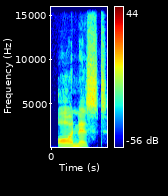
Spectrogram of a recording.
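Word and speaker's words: honest: important word यहां पर spelling लिखी हुई है एच से लेकिन इस वर्ड का जो बोलने का तरीका है उसमें एच साइलेंट है आप सिर्फ इसमें यहां से शुरुआत करोगे बोलने की तो इसका पहला जो वर्ड है यह क्या है ऑनेस्ट यहां पे ऑ वर्ड आएगा और अगर आपको ध्यान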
